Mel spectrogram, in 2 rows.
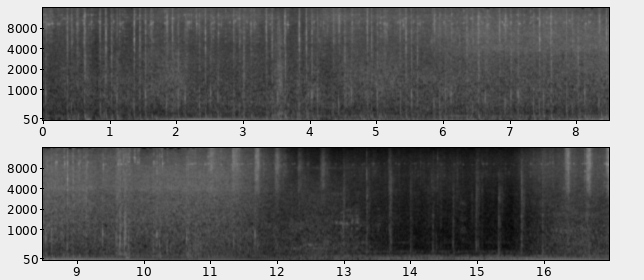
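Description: Roach, Geralt's horse in The Witcher 3, trots with a continuous, even clip-clop of hooves over a steady ambient bed, fairly close and moderately loud.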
